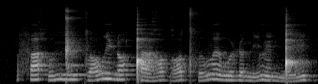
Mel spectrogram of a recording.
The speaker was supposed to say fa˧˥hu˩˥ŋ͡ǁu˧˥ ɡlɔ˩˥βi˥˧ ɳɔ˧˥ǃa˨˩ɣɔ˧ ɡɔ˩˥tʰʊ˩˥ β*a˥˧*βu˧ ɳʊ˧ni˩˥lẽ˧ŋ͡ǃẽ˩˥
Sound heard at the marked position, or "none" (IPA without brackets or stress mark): ə˥˧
